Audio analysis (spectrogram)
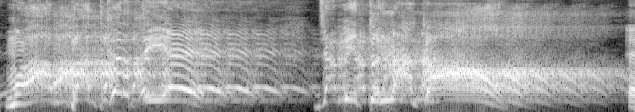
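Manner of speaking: preacher's full shout. Acted.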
